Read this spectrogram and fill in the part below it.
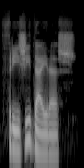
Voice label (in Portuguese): "frigideiras", Portuguese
